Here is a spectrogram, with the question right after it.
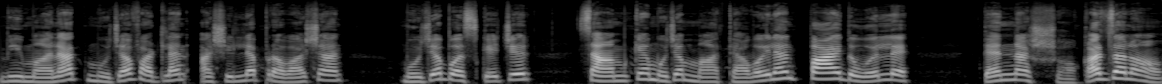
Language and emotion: Goan Konkani, surprised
